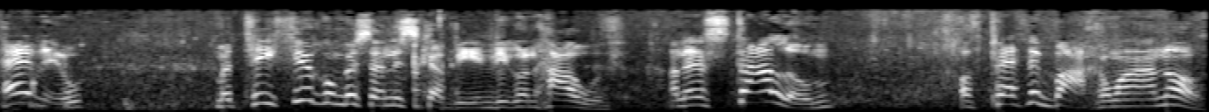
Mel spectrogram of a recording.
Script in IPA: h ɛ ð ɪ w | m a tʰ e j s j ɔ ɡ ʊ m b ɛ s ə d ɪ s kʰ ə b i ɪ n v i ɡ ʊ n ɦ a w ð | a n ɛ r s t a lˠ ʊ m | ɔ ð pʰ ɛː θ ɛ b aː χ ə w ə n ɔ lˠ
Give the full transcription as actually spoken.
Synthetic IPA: h ɛ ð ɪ w | m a tʰ e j θ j ɔ ɡ ʊ m b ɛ s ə n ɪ s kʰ ə b i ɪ n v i ɡ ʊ n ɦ a w ð | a n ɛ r s t a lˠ ʊ m | ɔ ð pʰ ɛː θ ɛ b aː χ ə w a n ɔ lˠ

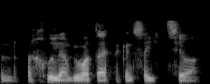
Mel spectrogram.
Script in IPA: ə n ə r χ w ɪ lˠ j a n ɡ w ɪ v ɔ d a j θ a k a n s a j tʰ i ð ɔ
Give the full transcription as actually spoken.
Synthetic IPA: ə n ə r χ w ɪ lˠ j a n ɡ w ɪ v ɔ d a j θ a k ə n s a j tʰ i v ɔ

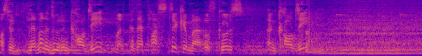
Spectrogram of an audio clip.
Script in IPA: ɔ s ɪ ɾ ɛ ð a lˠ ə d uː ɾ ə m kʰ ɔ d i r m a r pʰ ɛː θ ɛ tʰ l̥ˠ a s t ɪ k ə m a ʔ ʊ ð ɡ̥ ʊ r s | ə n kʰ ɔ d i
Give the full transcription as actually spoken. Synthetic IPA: ɔ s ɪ l ɛ v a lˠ ə d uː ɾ ə n kʰ ɔ d i m a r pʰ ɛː θ ɛ pʰ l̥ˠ a s t ɪ k ə m a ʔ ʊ θ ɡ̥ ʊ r s | ə n kʰ ɔ d i

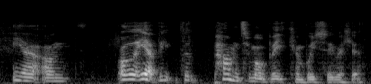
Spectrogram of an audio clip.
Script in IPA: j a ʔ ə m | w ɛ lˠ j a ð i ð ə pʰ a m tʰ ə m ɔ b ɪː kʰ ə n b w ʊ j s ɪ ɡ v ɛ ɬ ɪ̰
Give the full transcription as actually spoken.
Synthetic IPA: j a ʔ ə n | w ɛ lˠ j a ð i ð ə pʰ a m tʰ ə m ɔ b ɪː kʰ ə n b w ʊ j s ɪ ɡ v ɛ ɬ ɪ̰

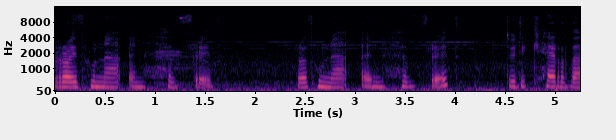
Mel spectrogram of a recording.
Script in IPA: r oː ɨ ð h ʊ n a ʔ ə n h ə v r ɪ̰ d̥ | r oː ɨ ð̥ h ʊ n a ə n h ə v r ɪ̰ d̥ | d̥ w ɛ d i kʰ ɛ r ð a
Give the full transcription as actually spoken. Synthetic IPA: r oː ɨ ð h ʊ n a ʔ ə n h ə v r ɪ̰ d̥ | r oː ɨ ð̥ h ʊ n a ə n h ə v r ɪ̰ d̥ | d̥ w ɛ d i kʰ ɛ r ð a

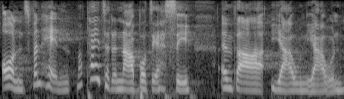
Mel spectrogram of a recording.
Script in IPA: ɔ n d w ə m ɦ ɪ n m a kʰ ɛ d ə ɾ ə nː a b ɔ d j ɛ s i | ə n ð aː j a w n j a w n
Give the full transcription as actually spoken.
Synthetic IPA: ɔ n d v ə n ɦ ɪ n m a pʰ ɛ d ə ɾ ə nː a b ɔ d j ɛ s i | ə n ð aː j a w n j a w n

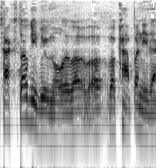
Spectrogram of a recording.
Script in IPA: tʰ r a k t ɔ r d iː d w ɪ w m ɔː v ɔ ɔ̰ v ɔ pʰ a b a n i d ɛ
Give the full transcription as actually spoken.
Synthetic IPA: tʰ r a k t ɔ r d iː d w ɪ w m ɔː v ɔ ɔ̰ v ɔ kʰ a b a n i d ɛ

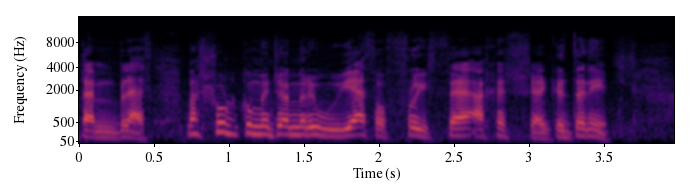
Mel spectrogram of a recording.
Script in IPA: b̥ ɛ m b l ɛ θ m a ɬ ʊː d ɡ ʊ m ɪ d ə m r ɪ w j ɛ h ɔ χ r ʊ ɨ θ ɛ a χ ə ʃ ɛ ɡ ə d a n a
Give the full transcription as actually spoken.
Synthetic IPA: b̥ ɛ m b l ɛ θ m a ɬ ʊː d ɡ ʊ m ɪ d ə m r ɪ w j ɛ θ ɔ f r ʊ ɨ θ ɛ a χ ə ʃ ɛ ɡ ə d a n i

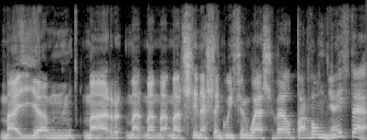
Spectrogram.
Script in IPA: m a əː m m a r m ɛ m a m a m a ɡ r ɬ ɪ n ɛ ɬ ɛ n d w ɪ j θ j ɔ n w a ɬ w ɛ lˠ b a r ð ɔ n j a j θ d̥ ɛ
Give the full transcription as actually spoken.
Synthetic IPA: m a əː m m a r m a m a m a m a r ɬ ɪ n ɛ ɬ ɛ n ɡ w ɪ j θ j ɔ n w ɛ ɬ v ɛ lˠ b a r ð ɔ n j a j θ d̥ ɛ

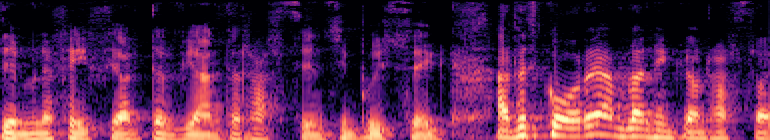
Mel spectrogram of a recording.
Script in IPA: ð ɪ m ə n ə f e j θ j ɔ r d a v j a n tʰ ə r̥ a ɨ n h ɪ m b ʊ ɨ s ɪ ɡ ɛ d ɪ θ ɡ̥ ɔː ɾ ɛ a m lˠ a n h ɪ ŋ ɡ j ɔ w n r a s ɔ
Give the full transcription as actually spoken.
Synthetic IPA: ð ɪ m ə n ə f e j θ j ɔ r d ə v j a n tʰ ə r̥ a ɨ n s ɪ n b ʊ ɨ s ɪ ɡ a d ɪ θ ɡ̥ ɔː ɾ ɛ a m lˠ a n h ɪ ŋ ɡ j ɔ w n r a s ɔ

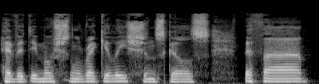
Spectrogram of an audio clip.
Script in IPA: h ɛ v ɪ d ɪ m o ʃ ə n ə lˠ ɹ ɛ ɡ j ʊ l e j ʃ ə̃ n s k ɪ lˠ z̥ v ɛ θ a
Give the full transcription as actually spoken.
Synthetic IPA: h ɛ v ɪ d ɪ m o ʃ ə n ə lˠ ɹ ɛ ɡ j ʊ l e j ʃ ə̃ n s k ɪ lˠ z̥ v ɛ θ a

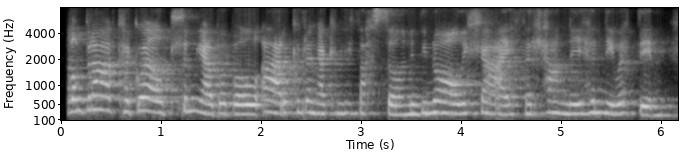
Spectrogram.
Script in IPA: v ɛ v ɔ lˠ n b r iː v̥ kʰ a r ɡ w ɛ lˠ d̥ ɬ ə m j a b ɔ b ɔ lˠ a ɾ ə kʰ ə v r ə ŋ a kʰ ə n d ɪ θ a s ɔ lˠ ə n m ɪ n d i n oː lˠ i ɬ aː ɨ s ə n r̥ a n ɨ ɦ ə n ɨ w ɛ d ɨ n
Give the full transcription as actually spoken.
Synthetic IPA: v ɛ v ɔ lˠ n b r aː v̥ kʰ a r ɡ w ɛ lˠ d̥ ɬ ə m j a b ɔ b ɔ lˠ a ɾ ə kʰ ə v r ə ŋ a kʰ ə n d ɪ θ a s ɔ lˠ ə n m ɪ n d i n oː lˠ i ɬ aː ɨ θ ə n r̥ a n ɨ ɦ ə n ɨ w ɛ d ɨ n

